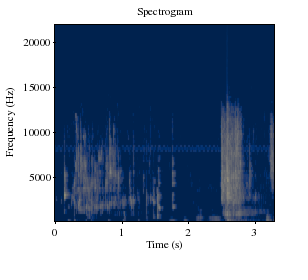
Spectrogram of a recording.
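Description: Vodka glugs from a bottle into a measure for a three-ounce cocktail pour, a short splash of liquid rising after scattered clinks and soft handling noises, with a voice heard faintly earlier.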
